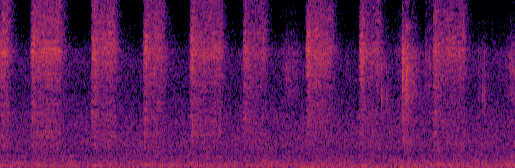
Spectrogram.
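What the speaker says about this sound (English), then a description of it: "it kind of sprays out, you know, in a line, so if you need to sneak into something, turn the can" A Spraymax clear coat aerosol can spraying in short hissing bursts, about nine close, evenly spaced blasts with brief pauses between them.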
